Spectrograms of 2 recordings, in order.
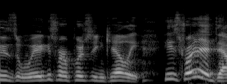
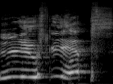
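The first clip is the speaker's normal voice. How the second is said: very high, exaggerated, annoying mocking whine; 10 semitones higher than usual. Complain about how he says a phrase by mocking someone's annoying way of talking. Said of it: "He says it in such a fucking annoying ass way".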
